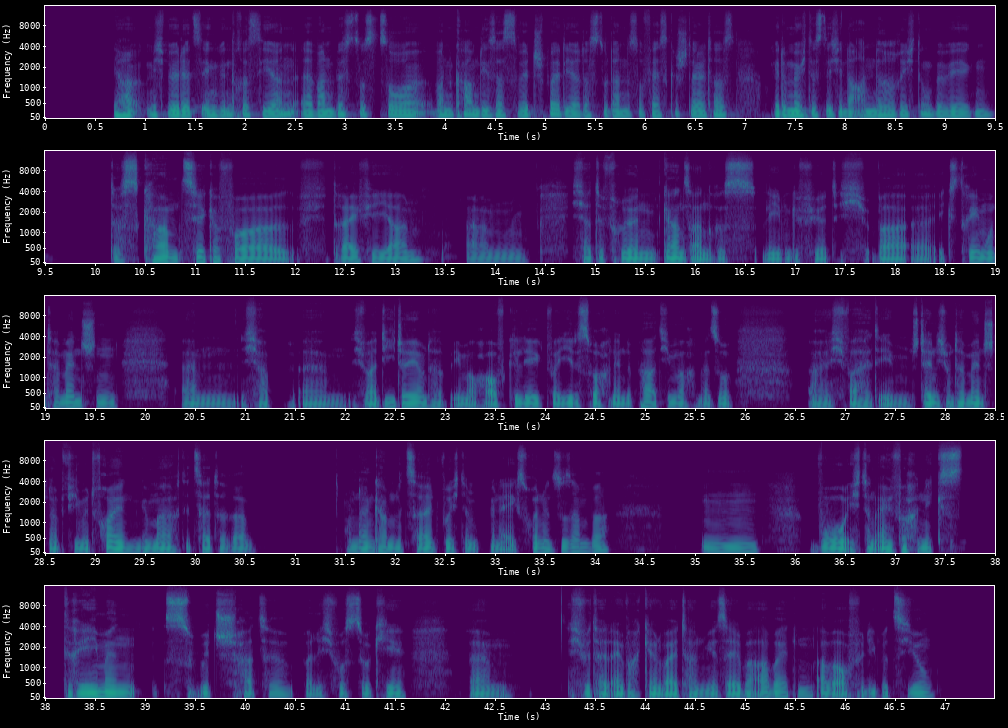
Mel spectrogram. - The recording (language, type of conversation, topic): German, advice, Wie finde ich heraus, welche Werte mir wirklich wichtig sind?
- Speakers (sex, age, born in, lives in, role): male, 25-29, Germany, Germany, user; male, 30-34, Germany, Germany, advisor
- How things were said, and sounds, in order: in English: "Switch"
